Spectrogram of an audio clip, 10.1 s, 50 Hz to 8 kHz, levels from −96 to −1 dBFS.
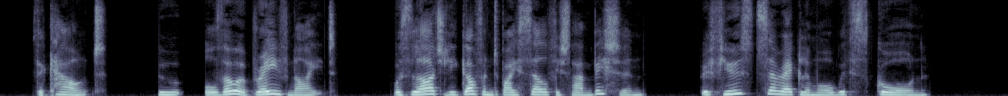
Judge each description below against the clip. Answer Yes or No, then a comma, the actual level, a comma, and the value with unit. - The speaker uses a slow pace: Yes, slow, 105 wpm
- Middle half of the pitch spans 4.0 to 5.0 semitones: No, average, 3.0 semitones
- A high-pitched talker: Yes, high, 200 Hz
